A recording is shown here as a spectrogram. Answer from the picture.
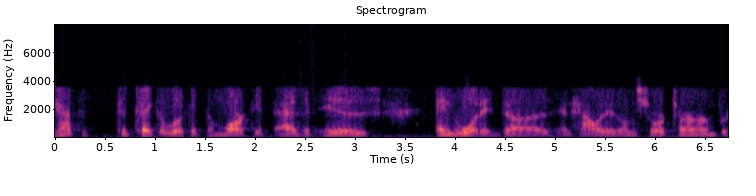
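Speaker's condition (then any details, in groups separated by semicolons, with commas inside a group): No condition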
